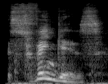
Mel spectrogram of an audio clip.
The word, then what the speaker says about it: sphinges: I-N-G-E-S, yes. – Sphinges. Sphinges? – So it's a hard G? I would. – Sphinges. No, sphinges. It should be, and I was doing Greek. I was doing ancient Greek. It should be J.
